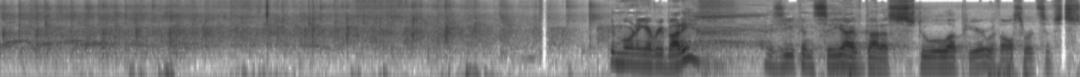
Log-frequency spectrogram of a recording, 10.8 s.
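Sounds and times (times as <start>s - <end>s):
audience applause welcoming a speaker before a talk on the Psalms: 0.0s - 6.2s
speech: 6.1s - 10.7s.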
